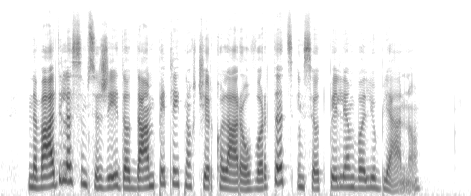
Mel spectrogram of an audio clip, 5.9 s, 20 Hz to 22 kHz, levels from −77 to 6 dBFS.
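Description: The likely cause is a couple of dropped samples, a tiny gap of a fraction of a millisecond that makes the waveform jump abruptly. In this speech clip that jump is heard as a single sharp click at 0.64 s and again at 4.31 s.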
